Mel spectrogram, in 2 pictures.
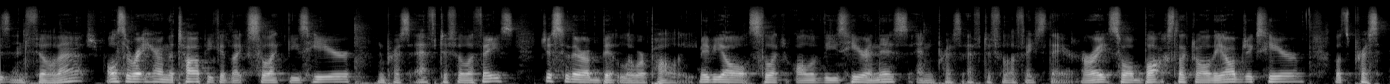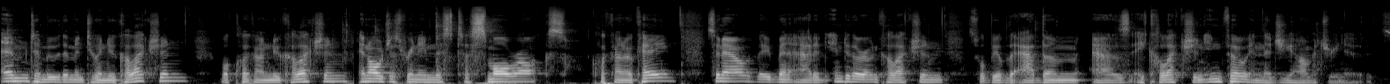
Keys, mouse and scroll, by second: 0.1 typing, 0.7 click, 1.7 shift+click, 2.1 shift+click, 2.4 shift+click, 2.7 shift+click, 2.8 middle click, 2.9-3.9 scroll up 1, 3.1 typing, 3.9-5.6 scroll down 3, 4.2 middle click, 4.4 shift+middle click, 4.7 shift+middle click, 4.8 typing, 5.6 shift+middle click, 5.7-6.1 shift+scroll down 1, 6.9-8.2 shift+middle drag, 7.1-8.7 scroll up 1, 9.1-11.1 typing, 9.4 Tab, 9.6-10.5 scroll down 1, 10.5-11.1 middle drag, 11.1 scroll down 1, 11.4 middle click, 11.4-12.0 drag, 13.9-14.3 typing, 15.3-17.0 drag, 17.1-18.7 typing, 19.6-24.3 drag, 20.7-21.8 scroll down 1, 21.8-23.0 scroll down 1, 23.8-25.5 scroll down 1, 24.0 shift+middle drag, 24.3-27.8 typing, 25.9-27.5 scroll up 1, 26.6-27.8 shift+middle drag.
